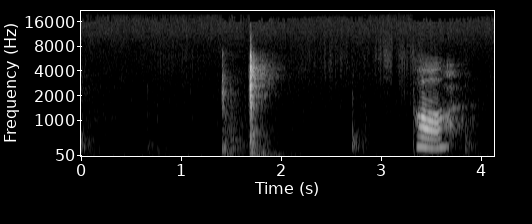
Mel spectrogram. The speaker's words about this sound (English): I opened the door for him.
